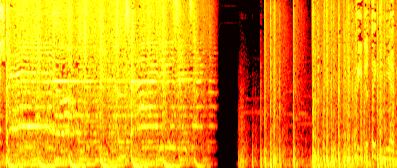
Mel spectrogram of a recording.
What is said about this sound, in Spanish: tracas, petardos, cohetes, misiles, fuentes de luz, bengalas, baterías y muchísimos artículos más para festejar Nochebuena y fin de año.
